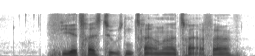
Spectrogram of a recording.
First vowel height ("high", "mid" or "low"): high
